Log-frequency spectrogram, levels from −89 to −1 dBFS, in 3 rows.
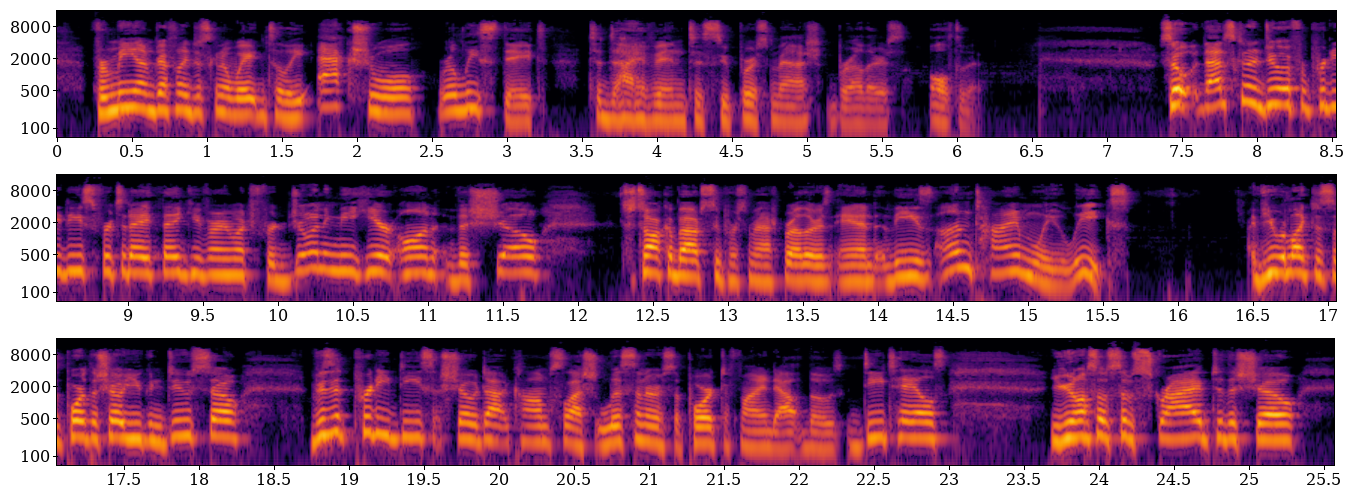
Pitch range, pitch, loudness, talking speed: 170-235 Hz, 210 Hz, -24 LUFS, 190 wpm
